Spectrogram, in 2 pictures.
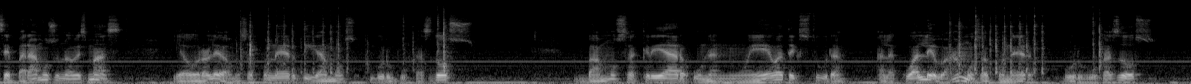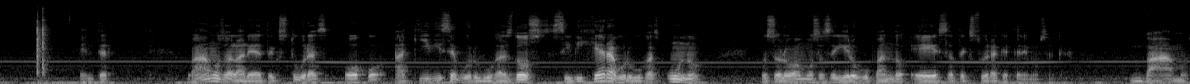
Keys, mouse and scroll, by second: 1.6 click, 2.4 click, 3.6 Right, 3.6 click, 3.9 BackSpace, 5.6 KP_Enter, 8.7 click, 9.6 click, 10.7 Right, 11.0 BackSpace, 12.2 KP_2, 13.5 Return, 15.0 click.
